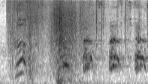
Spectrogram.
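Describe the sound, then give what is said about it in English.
A dog barks several times in quick, uneven bursts, short sharp yips at moderate volume, with no one talking. “Maybe we can see the dog later.”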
